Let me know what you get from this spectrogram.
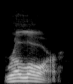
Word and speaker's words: R'hllor: And Stannis is like, R'hllor. That's how you say it.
